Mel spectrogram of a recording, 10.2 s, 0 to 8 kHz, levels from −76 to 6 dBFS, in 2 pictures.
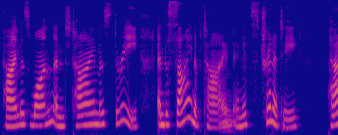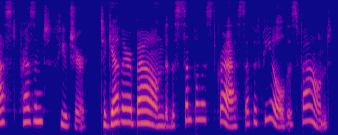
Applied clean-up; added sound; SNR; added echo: neural mask model DeepFilterNet 3.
